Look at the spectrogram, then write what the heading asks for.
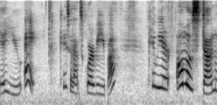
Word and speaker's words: guariba: Example is guariba, G-U-A-R-I-B-A, guariba.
